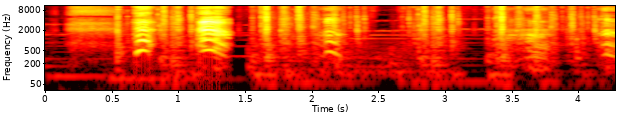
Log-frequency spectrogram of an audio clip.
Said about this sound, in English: What are you doing? Oh, you startled me. Why are you trying to open that door?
